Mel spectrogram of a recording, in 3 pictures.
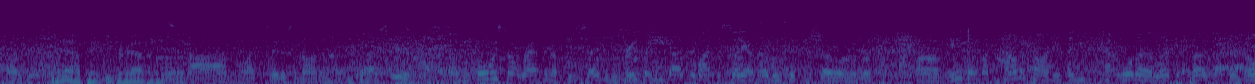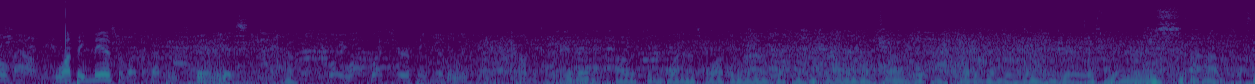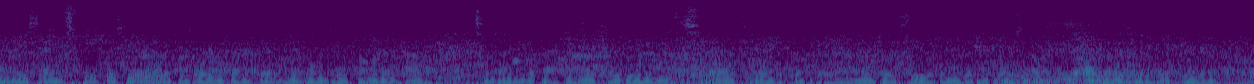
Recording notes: Live From The Be A Hero Comic Con 2019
